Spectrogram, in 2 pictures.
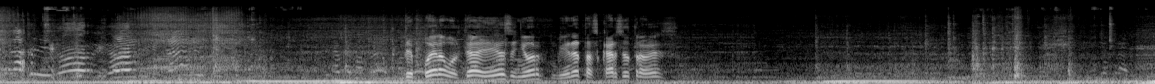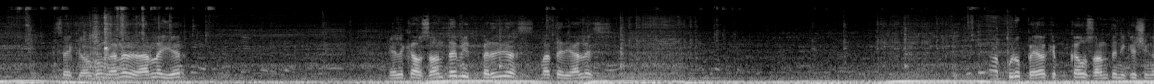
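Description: A rock crawler buggy's engine revs in bursts as it climbs a rock face.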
